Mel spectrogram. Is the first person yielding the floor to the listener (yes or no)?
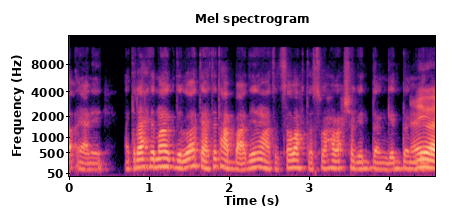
yes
